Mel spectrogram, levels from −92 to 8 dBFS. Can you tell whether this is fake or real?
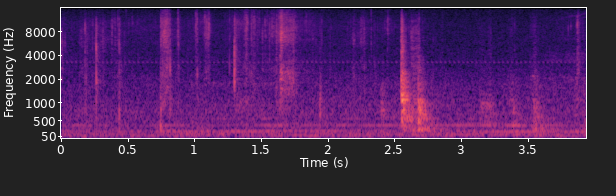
real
